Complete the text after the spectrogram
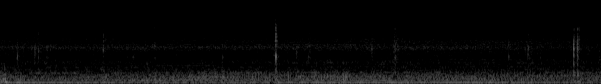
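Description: Tiny beads click softly as a bead tool picks them up from a plastic tray.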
